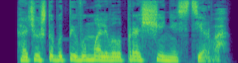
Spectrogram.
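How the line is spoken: Menacing hiss. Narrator (Russian): прошипел Рыжий

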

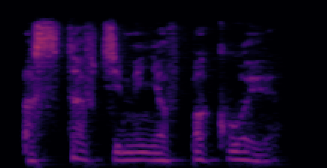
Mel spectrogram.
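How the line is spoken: Barely audible mutter. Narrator (Russian): едва слышно пробормотал Скотт

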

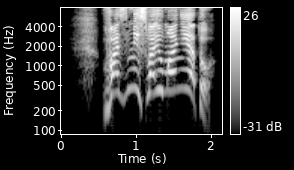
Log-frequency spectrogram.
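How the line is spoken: Yell. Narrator (Russian): завопил Ник

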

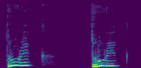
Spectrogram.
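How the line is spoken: Faint, slightly sad. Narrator (Russian): Чуть грустно и негромко доносилось

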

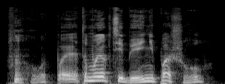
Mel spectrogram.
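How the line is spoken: Snorting. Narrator (Russian): хмыкнул Драко

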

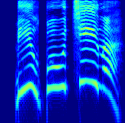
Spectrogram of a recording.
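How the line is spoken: Shouting. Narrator (Russian): закричал Майк

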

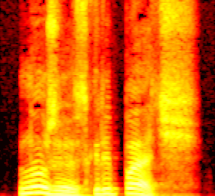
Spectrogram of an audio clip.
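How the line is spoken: Grumbled. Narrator (Russian): проворчал он

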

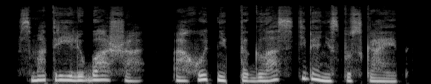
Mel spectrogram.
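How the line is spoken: Whispering in ear. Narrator (Russian): Весняна зашептала на ухо подруге

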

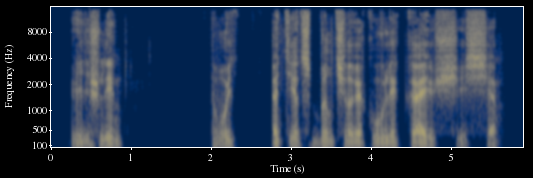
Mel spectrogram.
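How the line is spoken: Soft gentle. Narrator (Russian): мягко сказал Станислав

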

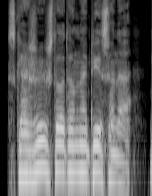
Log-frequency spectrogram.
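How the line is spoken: Grumbled. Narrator (Russian): буркнул Феликс

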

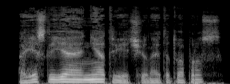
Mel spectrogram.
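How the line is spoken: Calm but firm. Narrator (Russian): спокойно, но твердо сказал Ашанин

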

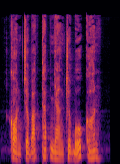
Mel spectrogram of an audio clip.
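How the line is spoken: Trembling voice. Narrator (Vietnamese): Bà run run đôi tay nói với ông Hải

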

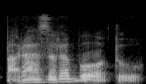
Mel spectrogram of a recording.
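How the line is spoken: Joyful inner thought. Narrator (Russian): радостно подумал

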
